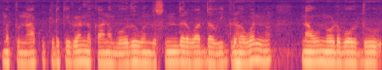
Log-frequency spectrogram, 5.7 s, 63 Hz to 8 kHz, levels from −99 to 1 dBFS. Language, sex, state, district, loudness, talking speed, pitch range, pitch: Kannada, male, Karnataka, Koppal, -16 LUFS, 95 wpm, 105-115 Hz, 110 Hz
